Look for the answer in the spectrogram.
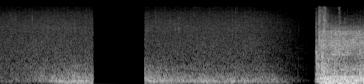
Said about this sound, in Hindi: Hello, वो actually मेरी गाड़ी ख़राब हो गई है और बारिश भी बहुत हो रही है।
